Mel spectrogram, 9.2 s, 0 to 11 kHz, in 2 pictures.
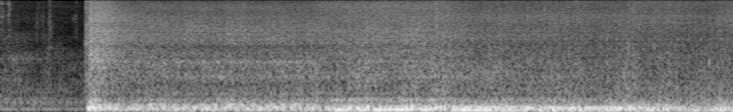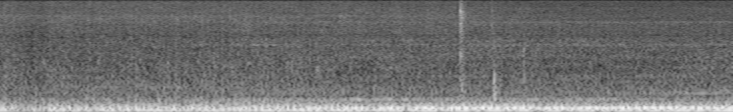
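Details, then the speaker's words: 1962 Ford Falcon with carburetor and manual choke set half on, electric fuel pump: fired right up on a hand-primed bowl with probably a couple gallons in the tank, ran briefly, faded and died; pump not priming, fuel starvation stall. "Fired right up. And died. Ay, this baby has no gas in her. It's not priming."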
